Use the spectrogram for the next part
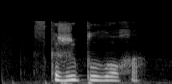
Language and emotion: Russian, angry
